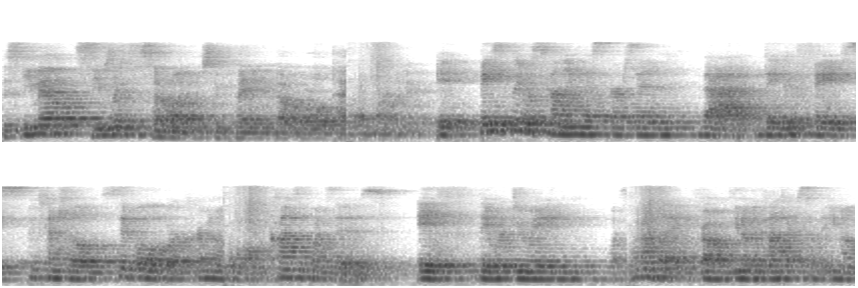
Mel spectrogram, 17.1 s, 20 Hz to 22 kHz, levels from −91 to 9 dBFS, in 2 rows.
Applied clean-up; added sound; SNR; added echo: neural separator model SepFormer DNS4.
